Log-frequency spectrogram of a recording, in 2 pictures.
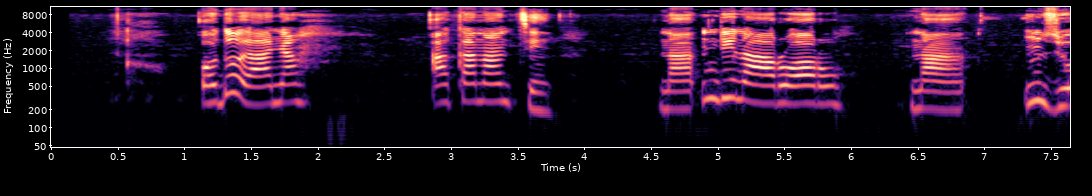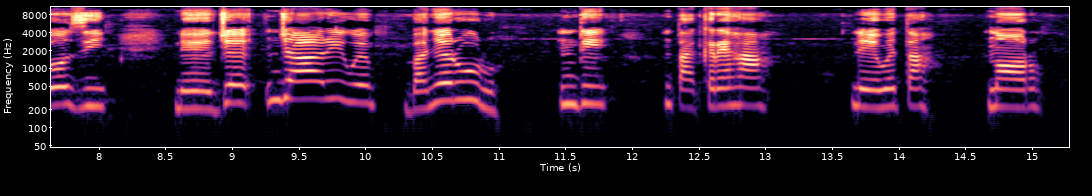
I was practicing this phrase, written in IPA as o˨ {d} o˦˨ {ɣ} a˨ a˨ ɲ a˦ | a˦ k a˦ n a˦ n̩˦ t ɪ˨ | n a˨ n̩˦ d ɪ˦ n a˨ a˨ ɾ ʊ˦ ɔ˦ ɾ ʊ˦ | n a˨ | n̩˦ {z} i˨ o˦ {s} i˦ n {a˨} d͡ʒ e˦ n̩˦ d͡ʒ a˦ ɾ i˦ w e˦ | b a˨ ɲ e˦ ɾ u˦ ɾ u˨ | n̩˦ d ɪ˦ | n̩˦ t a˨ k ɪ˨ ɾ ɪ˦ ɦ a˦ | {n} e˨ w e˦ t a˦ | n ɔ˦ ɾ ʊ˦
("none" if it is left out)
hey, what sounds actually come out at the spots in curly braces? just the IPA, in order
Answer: d, ɣ, z, z, e˨, n

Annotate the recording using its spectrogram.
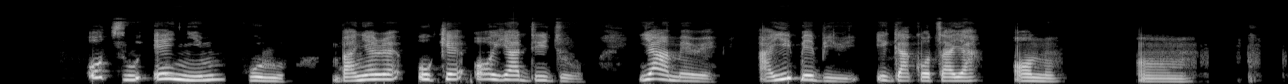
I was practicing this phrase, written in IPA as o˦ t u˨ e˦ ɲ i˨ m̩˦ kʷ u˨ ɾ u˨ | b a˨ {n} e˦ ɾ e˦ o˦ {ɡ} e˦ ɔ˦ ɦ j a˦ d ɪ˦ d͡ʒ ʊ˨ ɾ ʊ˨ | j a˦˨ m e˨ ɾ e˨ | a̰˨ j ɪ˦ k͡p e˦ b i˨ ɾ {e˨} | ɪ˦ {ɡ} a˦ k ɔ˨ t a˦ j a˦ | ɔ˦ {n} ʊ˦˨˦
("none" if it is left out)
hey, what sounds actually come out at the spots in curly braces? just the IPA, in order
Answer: ɲ, k, i˨, ɡ, n

